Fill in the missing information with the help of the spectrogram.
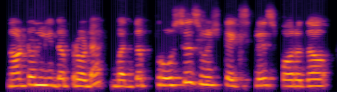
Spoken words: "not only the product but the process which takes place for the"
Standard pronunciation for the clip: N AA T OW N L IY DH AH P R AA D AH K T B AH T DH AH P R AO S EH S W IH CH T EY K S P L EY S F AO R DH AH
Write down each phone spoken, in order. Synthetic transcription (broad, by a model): N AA T OW N L IY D AH P R AA D AH K T B AH T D AH P R AO S EH S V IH CH T EY K S P L EY S F AO R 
